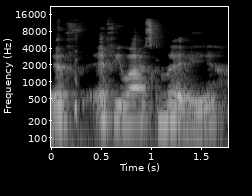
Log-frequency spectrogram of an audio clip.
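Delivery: lightly voiced British accent. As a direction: try the title in a British accent. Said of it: "I'm trying to be British".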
